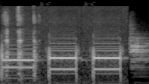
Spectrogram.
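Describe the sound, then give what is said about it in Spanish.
A short run of mobile phone keypad tones as someone dials the police: a few quick beeps followed by two longer steady dual-tone presses, clear, then a brief higher electronic tone as the call connects. “Llamemos a la policía. El celular. A ver, llamo.”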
